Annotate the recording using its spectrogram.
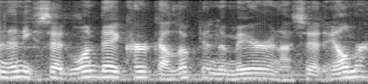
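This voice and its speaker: A man talks at a very fast pace with ordinary pitch variation, with audible room echo and noticeable background noise. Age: 70s. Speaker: bluegrass band member. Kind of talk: stage banter between songs.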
